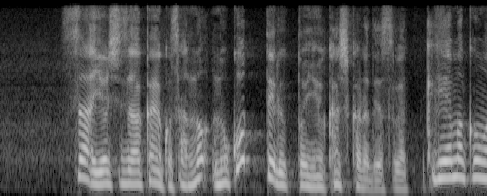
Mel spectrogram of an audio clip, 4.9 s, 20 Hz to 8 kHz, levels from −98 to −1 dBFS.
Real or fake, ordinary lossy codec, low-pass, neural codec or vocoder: fake; none; 7.2 kHz; vocoder, 44.1 kHz, 80 mel bands, Vocos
